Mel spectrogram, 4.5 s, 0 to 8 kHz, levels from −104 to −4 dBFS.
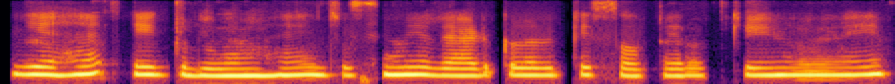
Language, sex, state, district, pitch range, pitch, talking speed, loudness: Hindi, female, Uttar Pradesh, Saharanpur, 215-235 Hz, 225 Hz, 160 wpm, -12 LUFS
